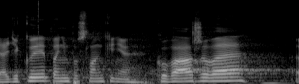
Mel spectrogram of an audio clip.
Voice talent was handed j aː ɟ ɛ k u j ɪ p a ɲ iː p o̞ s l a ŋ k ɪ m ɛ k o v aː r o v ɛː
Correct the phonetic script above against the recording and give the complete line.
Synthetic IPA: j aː ɟ ɛ k u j ɪ p a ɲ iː p o̞ s l a ŋ k ɪ ɲ ɛ k o v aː r o v ɛː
